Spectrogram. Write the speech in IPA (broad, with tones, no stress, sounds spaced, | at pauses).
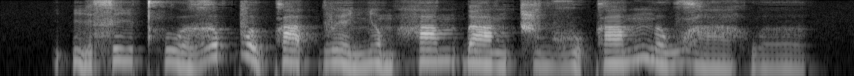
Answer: ʔ ḭ˧˨ s i˧ t̪ʰ u˧˩ ə̯ ɣ ə˦˥ p̚ v ə̰˧˨ w k a˨˩ t̚ v e˧˩ ɲ ə̰˧˨ m h a˧ m ɗ a˧ ŋ t͡ɕ ṳ˨˩ ɣ ṵ˧˨ k a˨˦ m ŋ ə˨˦ w ɣ a̤ː˨˩ h w ə̤ː˨˩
